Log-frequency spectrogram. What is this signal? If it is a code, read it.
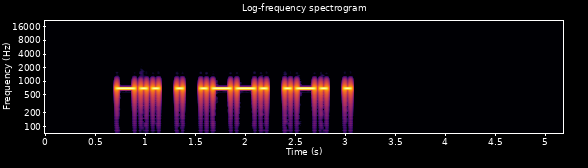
Morse code, heard as a keyed tone, about 20 wpm, 700 Hz. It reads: DEPRE
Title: Build A Word - 5 Letters At A Time - 10-Letter Words - 20wpm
